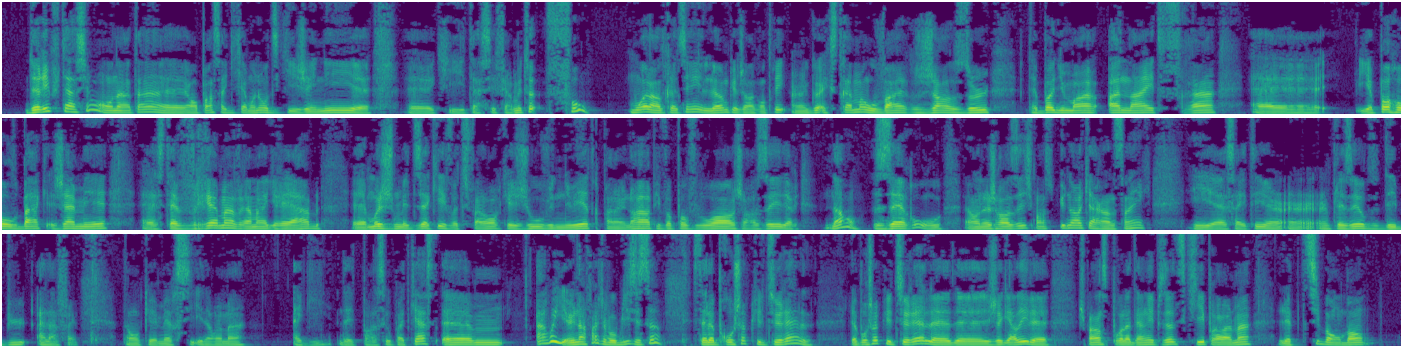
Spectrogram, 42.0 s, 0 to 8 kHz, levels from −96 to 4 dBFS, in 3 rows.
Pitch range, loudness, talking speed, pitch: 125-150 Hz, -19 LUFS, 210 wpm, 135 Hz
